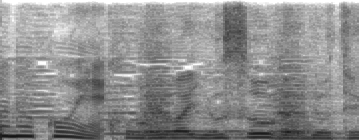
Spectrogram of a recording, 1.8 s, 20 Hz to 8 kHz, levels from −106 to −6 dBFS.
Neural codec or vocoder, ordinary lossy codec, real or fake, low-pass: none; none; real; none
